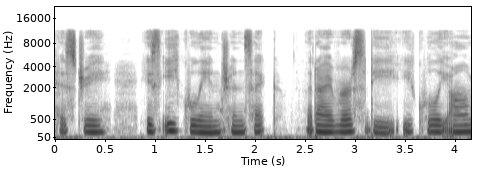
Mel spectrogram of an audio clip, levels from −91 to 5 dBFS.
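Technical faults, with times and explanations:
Nothing in the speech stood out as a technical problem on listening.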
